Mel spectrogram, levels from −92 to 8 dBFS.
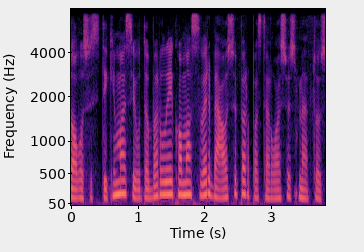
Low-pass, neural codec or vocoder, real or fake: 7.2 kHz; codec, 16 kHz, 2 kbps, FunCodec, trained on LibriTTS, 25 frames a second; fake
